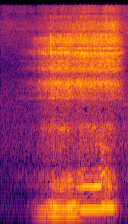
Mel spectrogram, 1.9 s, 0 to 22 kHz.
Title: Sleeping Korean Girl Snoring (PNGK) Part 3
